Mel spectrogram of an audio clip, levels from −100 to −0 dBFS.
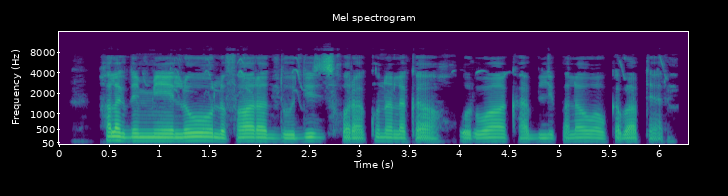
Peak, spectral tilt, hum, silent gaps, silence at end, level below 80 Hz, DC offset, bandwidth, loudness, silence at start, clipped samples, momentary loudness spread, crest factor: -14 dBFS; -4.5 dB/octave; none; 3.08-3.12 s, 4.98-5.03 s, 5.81-5.86 s; 0.15 s; -76 dBFS; under 0.1%; 9 kHz; -33 LUFS; 0.4 s; under 0.1%; 9 LU; 20 dB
